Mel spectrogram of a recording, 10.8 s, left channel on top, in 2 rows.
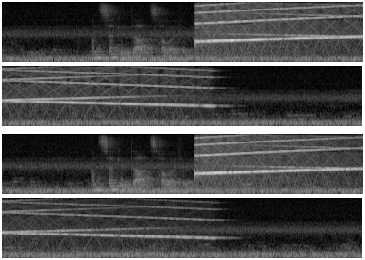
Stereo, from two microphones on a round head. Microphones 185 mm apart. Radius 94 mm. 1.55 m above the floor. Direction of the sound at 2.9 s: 10° right (ahead or behind).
